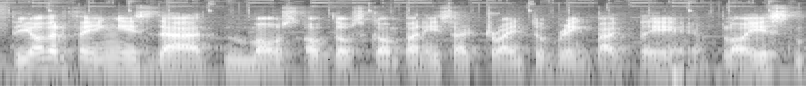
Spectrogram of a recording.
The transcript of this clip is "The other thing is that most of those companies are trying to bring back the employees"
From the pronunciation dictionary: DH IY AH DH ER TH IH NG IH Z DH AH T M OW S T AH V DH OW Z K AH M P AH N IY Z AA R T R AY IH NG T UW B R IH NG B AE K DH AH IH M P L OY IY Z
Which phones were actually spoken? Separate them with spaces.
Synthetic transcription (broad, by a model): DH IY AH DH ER TH IH NG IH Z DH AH T M OW S T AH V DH OW S K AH M P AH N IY S AA R T R AY IH NG T UW B R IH NG B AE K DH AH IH M P L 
